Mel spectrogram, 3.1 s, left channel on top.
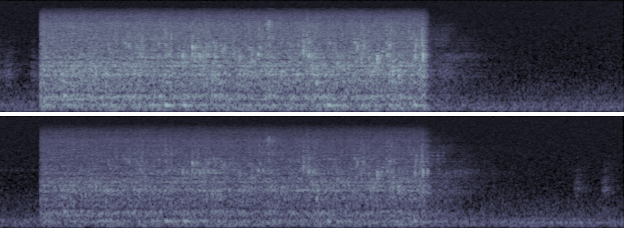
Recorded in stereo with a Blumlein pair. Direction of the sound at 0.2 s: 65° left.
